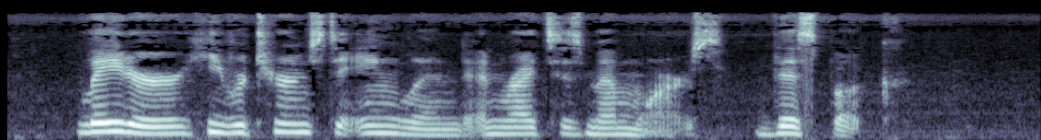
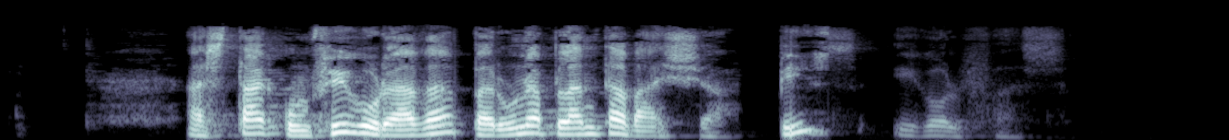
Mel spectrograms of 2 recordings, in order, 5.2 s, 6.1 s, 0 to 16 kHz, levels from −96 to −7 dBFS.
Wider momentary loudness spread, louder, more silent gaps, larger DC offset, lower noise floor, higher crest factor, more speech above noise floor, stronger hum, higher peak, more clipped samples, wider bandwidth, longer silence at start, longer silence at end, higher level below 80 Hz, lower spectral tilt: second, 11 LU vs 14 LU; second, -18 LUFS vs -15 LUFS; neither; neither; second, -55 dBFS vs under -90 dBFS; about the same, 18 dB vs 16 dB; second, 37 dB vs over 74 dB; neither; about the same, -2 dBFS vs -2 dBFS; neither; first, 11.5 kHz vs 8 kHz; second, 0.4 s vs 0.95 s; second, 0.7 s vs 1.4 s; about the same, -58 dBFS vs -58 dBFS; second, -3.5 dB/octave vs -6 dB/octave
